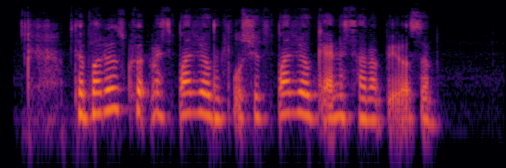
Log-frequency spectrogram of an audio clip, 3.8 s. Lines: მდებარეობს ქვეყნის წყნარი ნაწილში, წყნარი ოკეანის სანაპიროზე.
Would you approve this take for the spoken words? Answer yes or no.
yes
